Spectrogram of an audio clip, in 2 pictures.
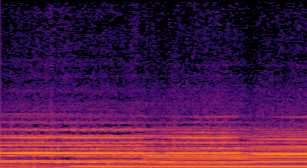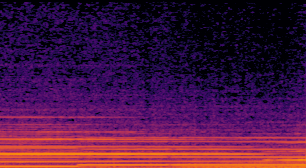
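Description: Symphony orchestra playing slow, sustained held notes. A low note enters about a second in and steps up about four seconds in, and further low notes join near the end.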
